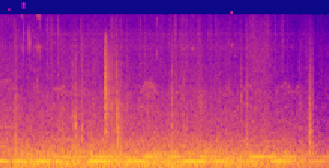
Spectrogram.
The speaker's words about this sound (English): And that, of course, the noise in the background, really the foreground that we're hearing, mm-hmm. is the dryer. It's mm-hmm. the laundromat.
